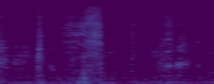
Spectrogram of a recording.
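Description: Faint panting of a Rottweiler, with a brief soft click about half a second in.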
